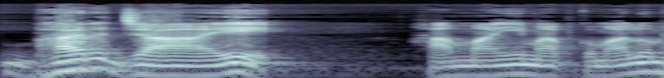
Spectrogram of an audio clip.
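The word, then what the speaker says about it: המים: इशरत्सु हामाइम, म का उच्चारण आधा म पूरा म लेना पड़ेगा। हामाइम।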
